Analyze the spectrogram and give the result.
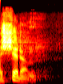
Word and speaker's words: Shittim: It says, then Joshua, son of Nun, secretly sent 2 spies to Shittim.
